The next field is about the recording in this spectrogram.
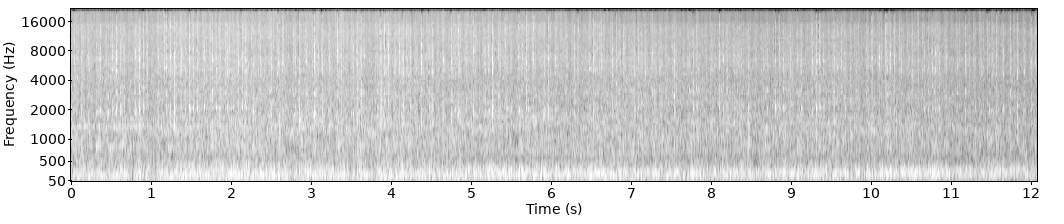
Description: Here is a video of my 1991 Firebird v6 that is now able to start and idle but the idle is very rough and I am still getting codes 33 and 43.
